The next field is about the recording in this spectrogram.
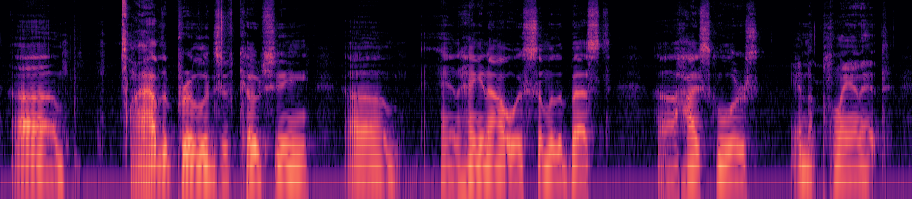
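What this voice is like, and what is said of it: Strained, hoarse voice. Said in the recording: “my voice is a little shot”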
